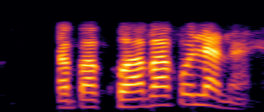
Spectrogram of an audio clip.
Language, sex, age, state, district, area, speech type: Assamese, female, 30-45, Assam, Lakhimpur, rural, conversation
